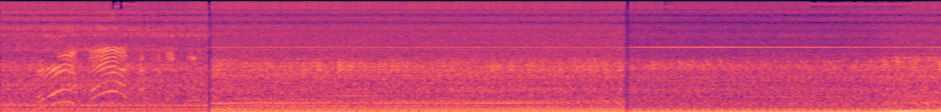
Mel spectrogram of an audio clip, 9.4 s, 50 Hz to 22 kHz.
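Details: Freshly rebuilt 12.7 L Detroit Series 60 diesel in a truck, after electronic runaway traced to possible moisture arcing harness pin connectors and cleaned: deep steady rumble holding an even beat, rising slightly near the end. Normal idle.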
